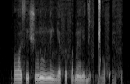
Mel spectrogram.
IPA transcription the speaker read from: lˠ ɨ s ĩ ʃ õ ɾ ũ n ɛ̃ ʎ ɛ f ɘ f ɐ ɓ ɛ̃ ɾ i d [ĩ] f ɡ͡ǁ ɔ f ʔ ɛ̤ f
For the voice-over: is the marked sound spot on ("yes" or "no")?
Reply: no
